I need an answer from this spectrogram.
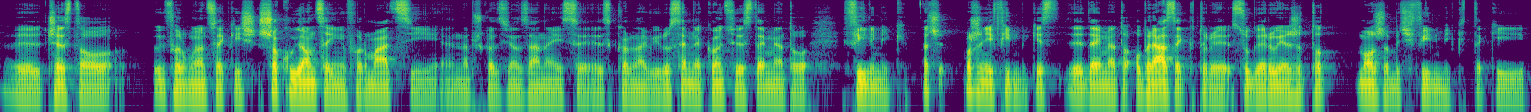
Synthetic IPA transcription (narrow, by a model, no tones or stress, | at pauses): t͡ʂɛ̃w̃st̪ɔ | infɔɾmujɔnt̪sɛjakʲeɕʂɔkujɔnt̪sɛjinfɔɾmat̪sʲjḭnapʂɘ̥kwad̪zvjɔ̃w̃zanɛjsskɔɾɔnavʲiɾusɛminakɔɲ̃t̪sujɛsajminat̪ɔfʲilmʲiknat͡ʂɘ̥mɔʐɛɲɛfʲilmʲikjɛst̪d̪ajminat̪ɔʔɔbɾazɛkːt̪uɾɘsuɡɛɾujɛʐɛt̪ɔ | mɔʐɛbɘt͡ɕfʲilmʲikt̪akʲi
